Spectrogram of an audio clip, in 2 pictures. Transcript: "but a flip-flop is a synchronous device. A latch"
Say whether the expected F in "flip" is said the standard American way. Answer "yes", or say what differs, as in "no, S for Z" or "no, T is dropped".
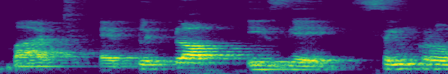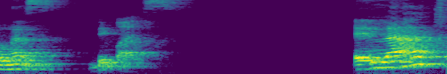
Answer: no, P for F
